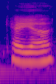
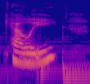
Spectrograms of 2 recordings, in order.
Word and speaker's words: Kéllee: It's pronounced Kéllee, not Kellee.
